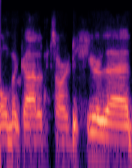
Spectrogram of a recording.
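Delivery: ordinary delivery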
